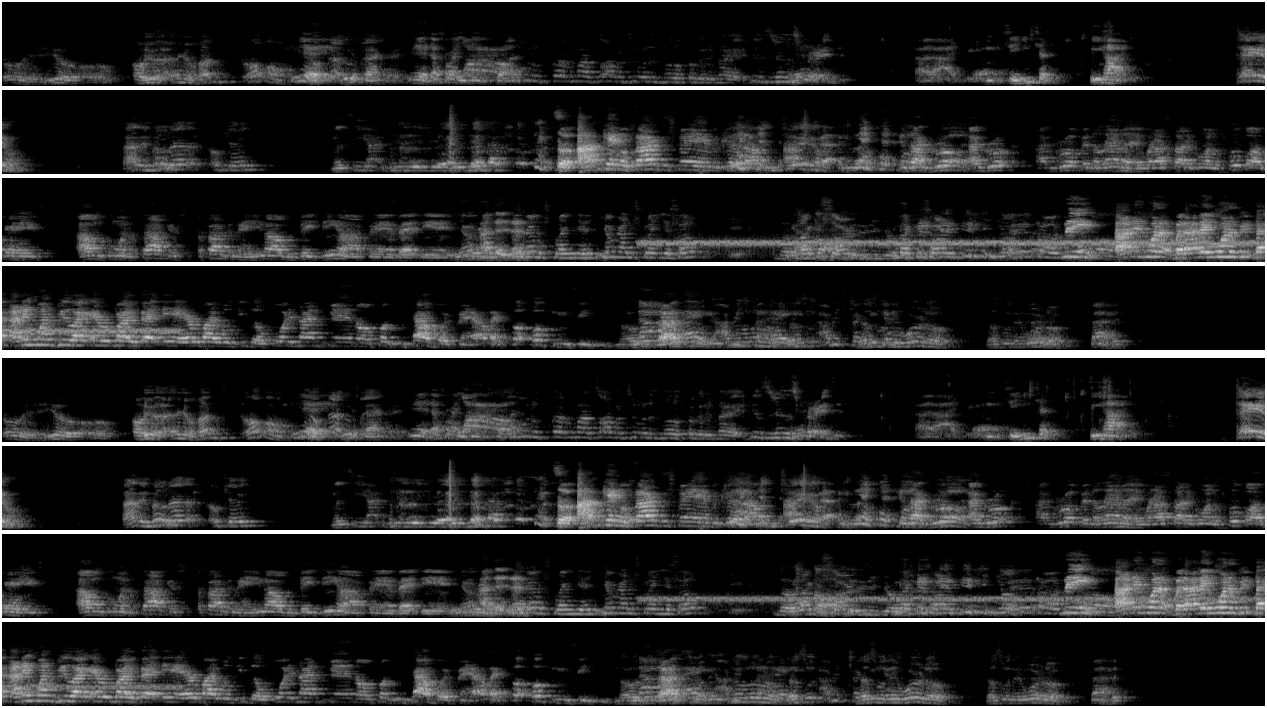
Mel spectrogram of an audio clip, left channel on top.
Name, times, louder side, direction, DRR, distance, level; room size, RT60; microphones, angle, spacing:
voice 1, 0.0-3.8 4.5-8.4 11.0-11.1 12.3-12.9 13.8-15.1 16.5-18.1 18.4-18.5 19.8-22.4 23.7-24.0 25.2-25.5 29.7-30.6 33.0-35.6 36.1-36.9 37.2-37.3 44.0-46.0 46.4-47.4 47.7-48.5 48.8-49.0, right 4 dB, 70° right, 5 dB, 0.4 m, -36 dB
voice 2, 2.9-5.2 7.8-8.3 9.1-10.5 10.9-11.4 17.9-18.0 20.0-20.3 21.2-21.5 23.5-23.6 29.7-32.2 32.5-32.7 33.1-36.2 44.1-46.9 48.1-48.4 48.8-49.0, left 2 dB, 20° left, -1 dB, 0.5 m, -34 dB
voice 3, 15.9-17.0 17.3-17.6 18.2-21.2 21.6-22.7 23.0-25.6 26.0-27.0 27.3-29.7 30.0-30.5 33.2-33.3 35.3-43.9 44.4-44.7, equal, 25° right, -2 dB, 1.0 m, -26 dB
sound 1, 31.6-39.7, left 5 dB, 80° left, 0.4 m, -35 dB
2.4 x 2.1 x 2.9 m, 0.41 s
head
